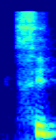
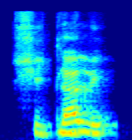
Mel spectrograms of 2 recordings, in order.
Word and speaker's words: Citlali: Y la estrella es Citlali, Citlali.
